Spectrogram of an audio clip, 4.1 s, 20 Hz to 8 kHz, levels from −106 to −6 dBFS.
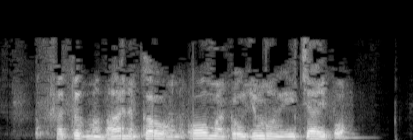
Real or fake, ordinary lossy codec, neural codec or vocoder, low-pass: fake; MP3, 24 kbps; codec, 44.1 kHz, 3.4 kbps, Pupu-Codec; 7.2 kHz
